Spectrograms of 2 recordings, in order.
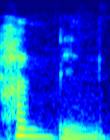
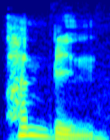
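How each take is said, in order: The two takes are said the same way.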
